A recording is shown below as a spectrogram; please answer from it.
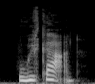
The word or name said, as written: uldgarn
